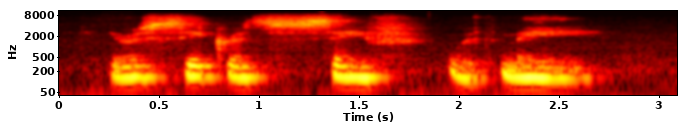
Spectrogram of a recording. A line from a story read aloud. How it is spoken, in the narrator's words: I whispered to each of them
